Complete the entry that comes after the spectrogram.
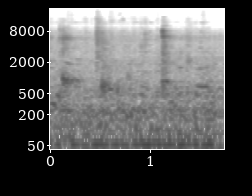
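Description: New Horse Guards lifeguard horse hooves clip-clopping on pavement, a few sharp, uneven knocks at moderate distance, with people talking over them.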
